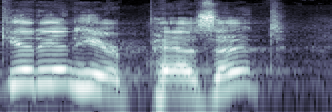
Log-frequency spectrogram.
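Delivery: put-on child's yell. Retelling what a twelve-year-old child yells: imitating a child yelling. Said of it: "a twelve-year-old child yelling".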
